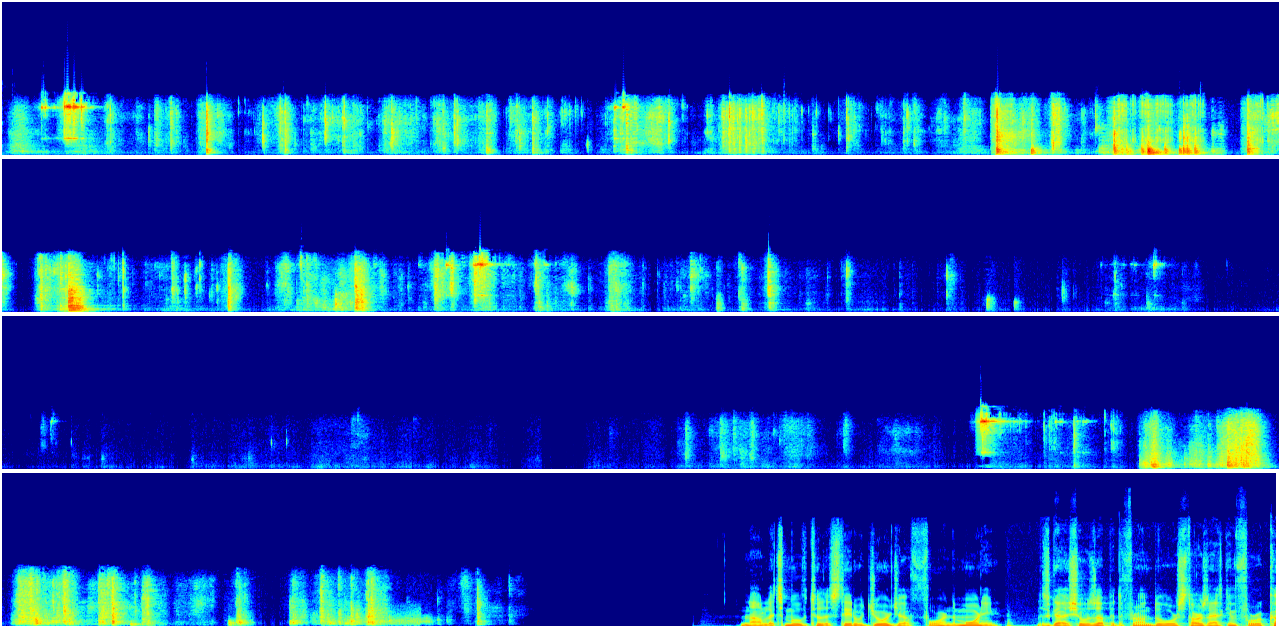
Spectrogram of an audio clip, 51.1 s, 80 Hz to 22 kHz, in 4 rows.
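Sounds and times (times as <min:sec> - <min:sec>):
rustling and clinking objects: 0:00.0 - 0:24.8, 0:35.3 - 0:43.4.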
